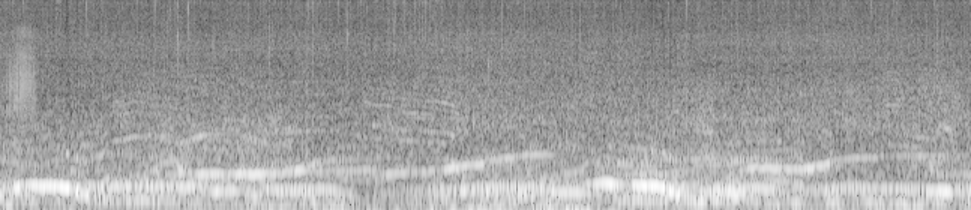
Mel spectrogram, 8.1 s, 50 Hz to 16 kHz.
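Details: Humpback whale song off the west coast of Maui, February 2011: drawn-out wavering moans and rising-falling whistled sweeps, several voices overlapping, with a constant low underwater rumble.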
